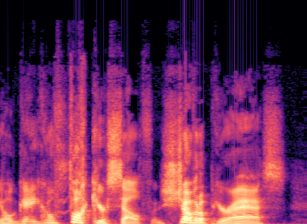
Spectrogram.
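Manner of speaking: mock condescending voice. Retelling Grandma ending a phone call with a senator, imitating a belittling tone. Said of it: "belittling this person on the phone".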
